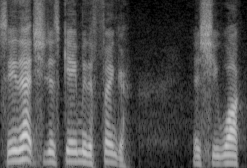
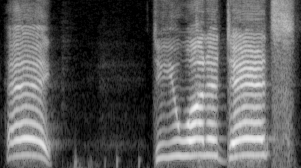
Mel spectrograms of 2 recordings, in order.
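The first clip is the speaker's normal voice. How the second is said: high, loud, drawn-out shout; yelled pickup line; 9 semitones higher, 9 dB louder, slower than usual. Retold or imitated. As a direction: holler it slowly across a noisy dance club. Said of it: "I would yell".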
